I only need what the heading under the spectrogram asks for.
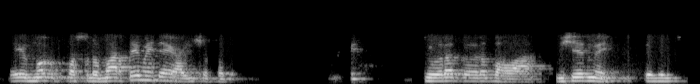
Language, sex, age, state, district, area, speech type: Marathi, male, 18-30, Maharashtra, Sangli, urban, conversation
